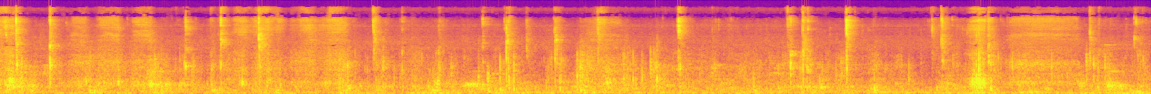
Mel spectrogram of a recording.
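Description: Close-up eating sounds from chewing chicken biryani: faint, with irregular wet mouth smacks and clicks, a few of them sharper than the rest.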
